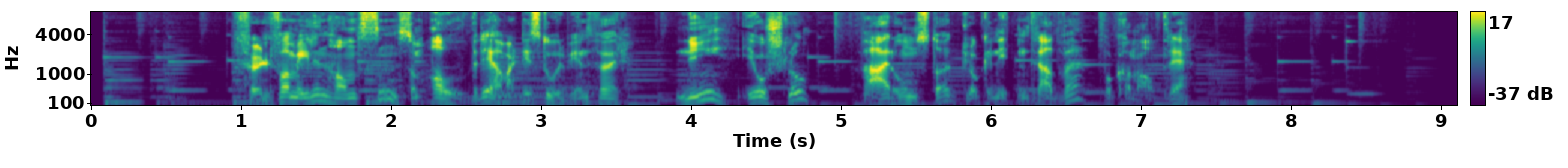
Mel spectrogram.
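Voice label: no promo, Norwegian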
